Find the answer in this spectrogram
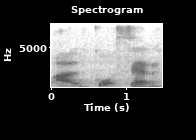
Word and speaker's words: Alcoser: And my last name is even difficult for, I mean, Alcocer. So Alcocer, Right. you're rolling of the R.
